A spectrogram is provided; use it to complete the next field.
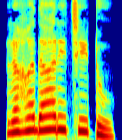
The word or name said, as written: ರಹದಾರಿಚೀಟು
